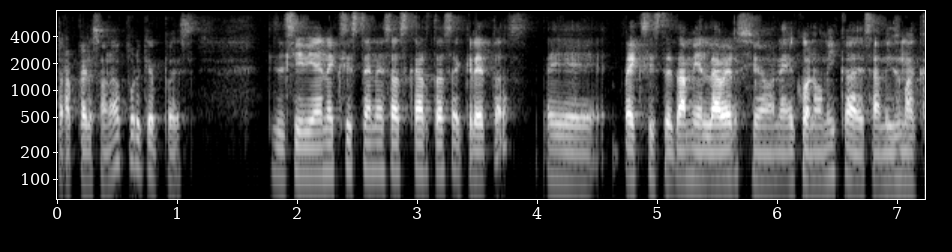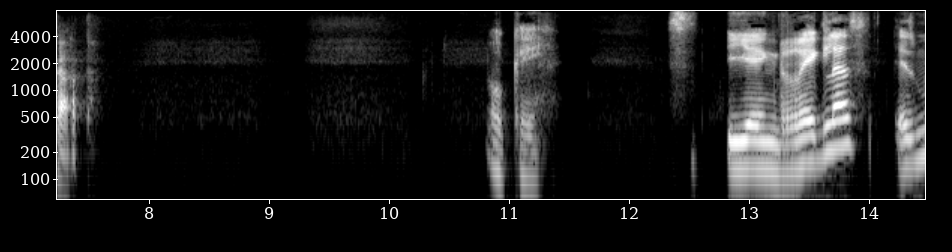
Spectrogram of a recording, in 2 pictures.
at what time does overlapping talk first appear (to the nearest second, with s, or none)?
none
